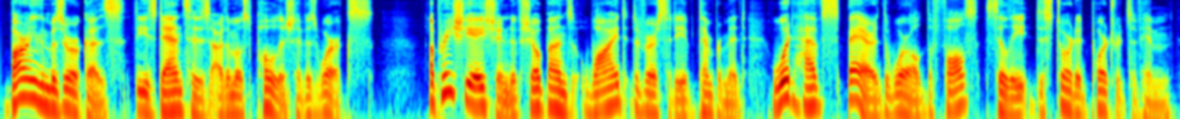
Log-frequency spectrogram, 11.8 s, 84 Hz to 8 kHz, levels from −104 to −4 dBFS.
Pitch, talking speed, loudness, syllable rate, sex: 115 Hz, 155 wpm, -20 LUFS, 5.0 syllables/s, male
